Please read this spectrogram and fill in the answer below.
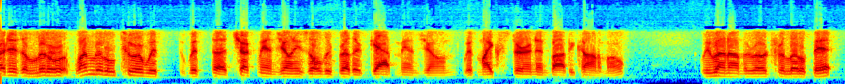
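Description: Only speech: a man talking, with a brief pause a little after six seconds in.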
